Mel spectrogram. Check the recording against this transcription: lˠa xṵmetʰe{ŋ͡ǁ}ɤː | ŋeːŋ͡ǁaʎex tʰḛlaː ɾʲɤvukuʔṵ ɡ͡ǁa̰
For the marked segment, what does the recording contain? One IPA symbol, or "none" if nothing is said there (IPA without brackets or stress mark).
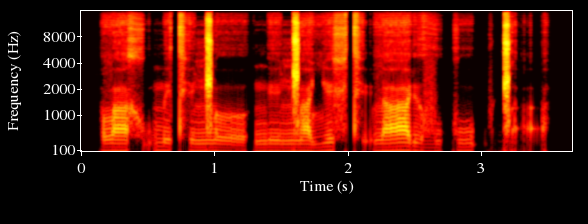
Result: ŋ͡ǁ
